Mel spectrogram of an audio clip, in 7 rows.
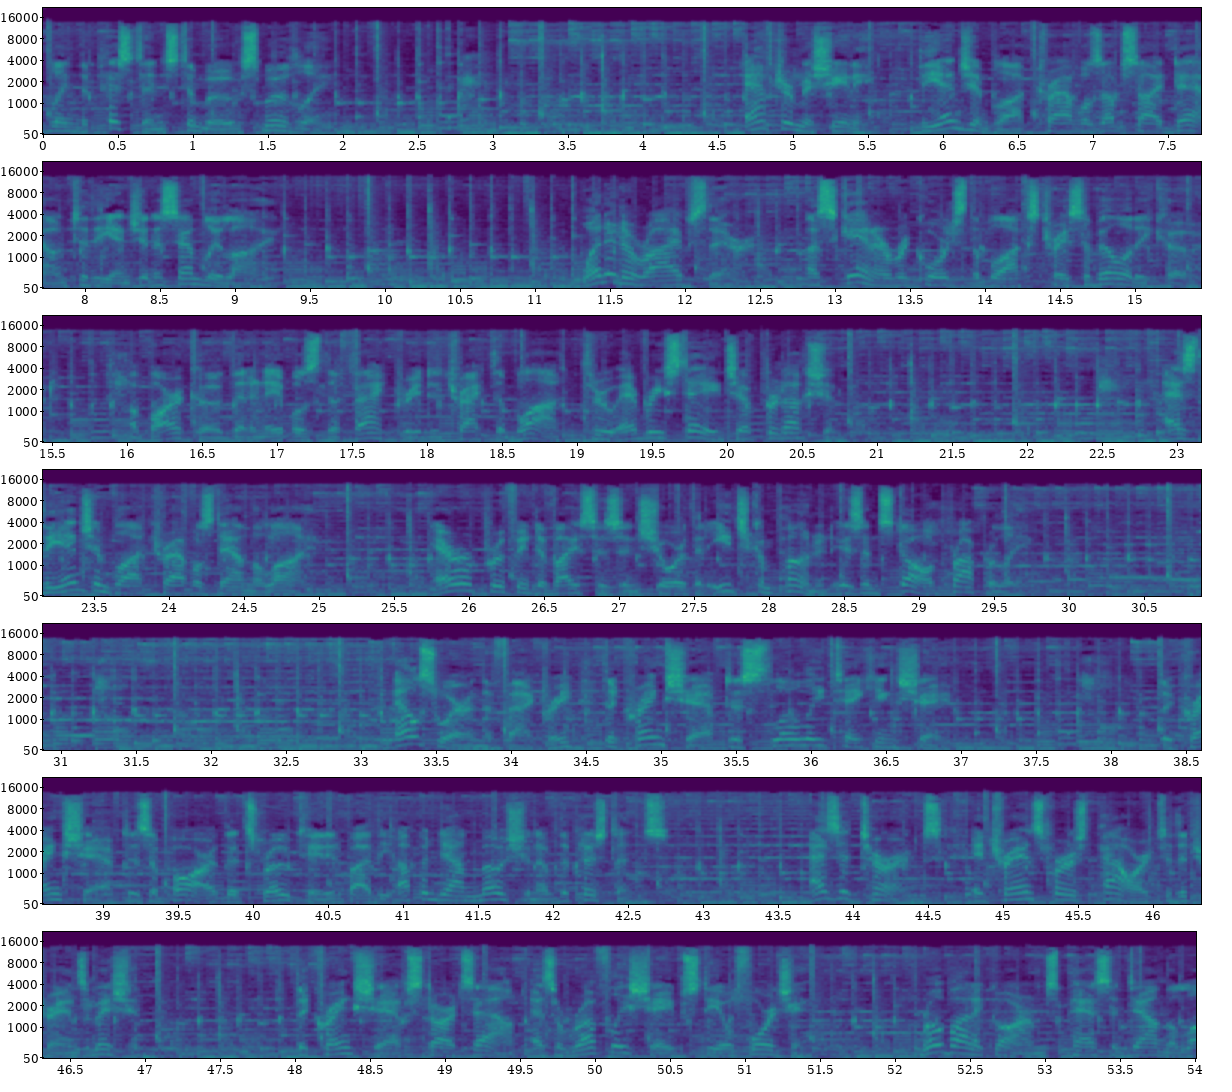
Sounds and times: Speech: 0.0s - 2.0s, 4.7s - 9.3s, 11.3s - 20.8s, 22.9s - 25.0s, 25.8s - 29.8s, 33.2s - 37.0s, 38.3s - 42.8s, 43.7s - 47.0s, 48.0s - 51.5s, 52.1s - 54.0s
Music: 0.0s - 54.0s.

